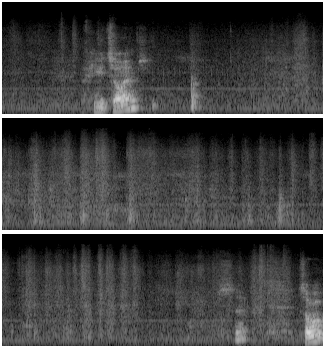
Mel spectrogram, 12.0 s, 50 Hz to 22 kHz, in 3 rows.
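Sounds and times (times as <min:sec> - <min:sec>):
paper tissue rustling: 0:03.2 - 0:11.8.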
